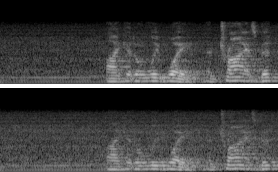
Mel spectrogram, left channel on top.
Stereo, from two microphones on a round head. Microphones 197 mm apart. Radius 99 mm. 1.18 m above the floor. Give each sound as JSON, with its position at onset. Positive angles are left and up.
{"t": 1.1, "sound": "a man speaking", "side_deg": 20, "distance_m": 0.9}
